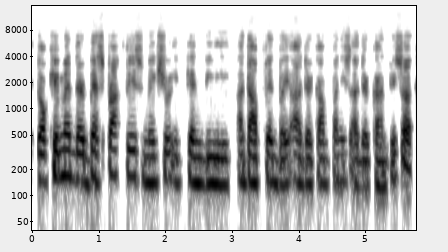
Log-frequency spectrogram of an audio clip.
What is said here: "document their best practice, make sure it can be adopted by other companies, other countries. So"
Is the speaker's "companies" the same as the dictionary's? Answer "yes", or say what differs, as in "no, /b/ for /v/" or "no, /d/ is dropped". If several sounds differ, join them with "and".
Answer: no, /s/ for /z/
